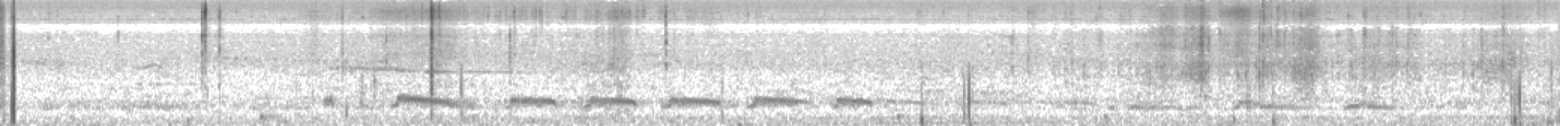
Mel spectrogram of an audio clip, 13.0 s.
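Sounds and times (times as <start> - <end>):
bird hooting: 2.6 - 12.2.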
